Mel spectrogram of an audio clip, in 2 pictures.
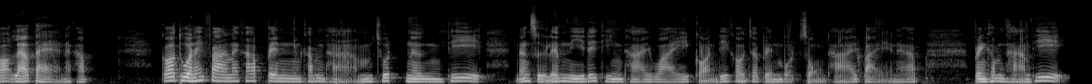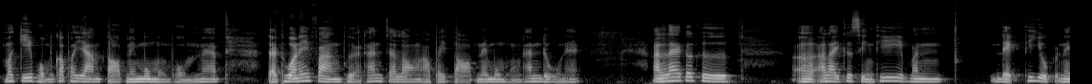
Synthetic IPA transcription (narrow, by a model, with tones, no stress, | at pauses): kɔː˥˩lɛː˦˥wt̪ɛː˨˩na˦˥kʰa˦˥p̚ | kɔː˥˩t̪ʰu˧ənha˥˩jfa˧ŋna˦˥kʰa˦˥pːe˧nkʰa˧mt̪ʰa̰ː˩˦mt͡ɕʰu˦˥t̪̚nɯ˧ŋt̪ʰiː˥˩na˩˦ŋsɯː˩˦le˥˩mniː˦˥daː˥˩jt̪ʰi˧ŋt̪ʰaː˦˥jwa˦˥jkɔ̰ː˨˩nt̪ʰiː˥˩kʰa˦˥wt͡ɕa˨˩pe˧nbo˨˩t̪̚so̰˨˩ŋt̪ʰa̰ː˦˥jpa˧jna˦˥kʰa˦˥p̚ː | e˧nkʰa˧mt̪ʰaː˩˦mt̪ʰiː˥˩maː˥˩kiː˦˥pʰo˩˦mkɔː˥˩pʰa˧ja˧jaː˧mt̪ɔ̰ː˨˩p̚na˧jmu˧mkʰɔː˩˦ŋpʰo˩˦mna˦˥kʰa˦˥p̚t̪ɛ̰ː˨˩t̪ʰu˧ənha˥˩jfa˧ŋpʰɯ˨˩˦ɐt̪ʰa˥˩nt͡ɕa˨˩ʔlɔː˧ŋʔa̰˧wpa˧jt̪ɔː˨˩p̚na˧jmu˧mkʰɔː˩˦ŋt̪ʰa˥˩nduː˧na˦˥a˥ | ʔa˧nɾɛː˥˩kːɔː˥˩kʰɯː˧ | ʔɤː˨˩ʔa̰˧ɾa˧jkʰɯː˧si˨˩ŋt̪ʰiː˥˩ma˧n | de˨˩k̚t̪ʰiː˥˩juː˨˩˧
